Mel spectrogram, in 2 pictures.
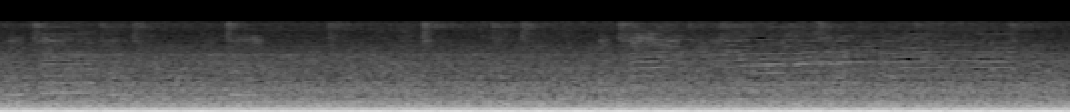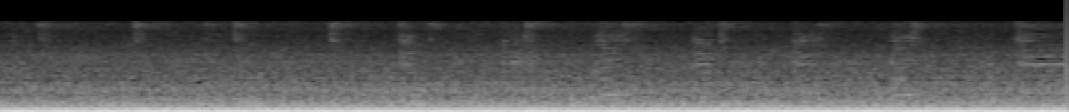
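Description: Semi-truck diesel engine idling steadily, a constant low rumble heard from inside the cab.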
